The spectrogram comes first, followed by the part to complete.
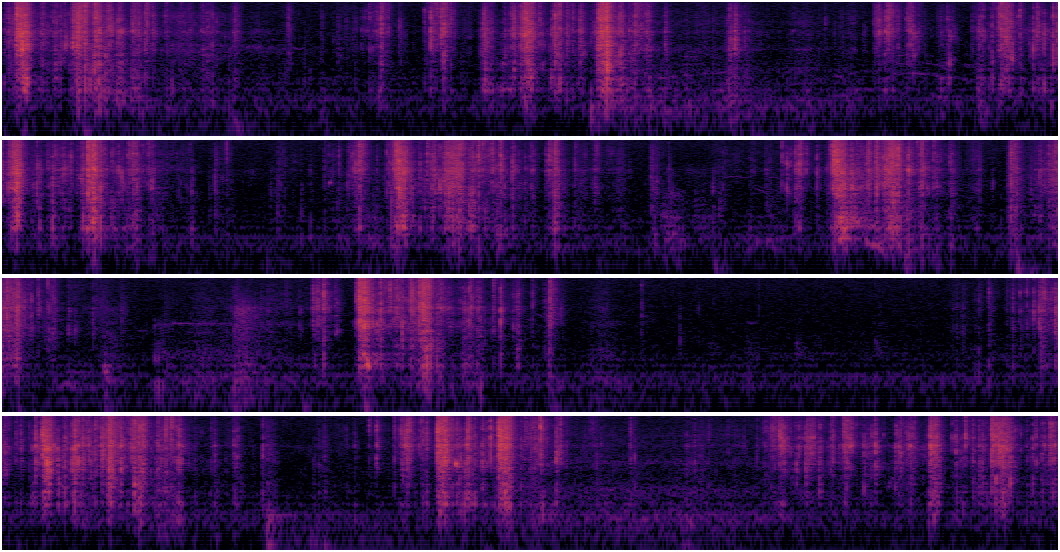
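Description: Foil wrappers of Donruss Optic football card packs crinkling and tearing as the packs are ripped open, in repeated bursts every few seconds with a lull of a few seconds past the middle.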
